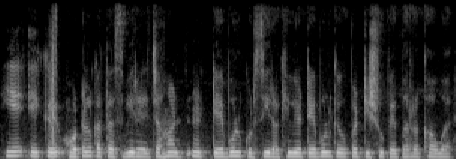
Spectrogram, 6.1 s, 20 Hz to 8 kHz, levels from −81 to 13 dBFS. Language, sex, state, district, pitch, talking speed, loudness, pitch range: Hindi, female, Jharkhand, Ranchi, 185 Hz, 195 wpm, -16 LUFS, 180-195 Hz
